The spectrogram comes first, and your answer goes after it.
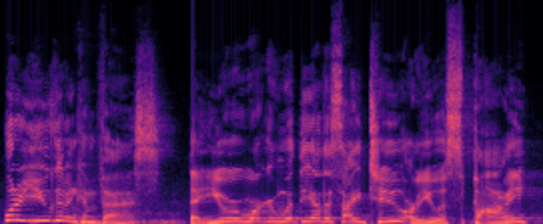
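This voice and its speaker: A man's voice: very high-pitched, lively intonation, fairly quick, fairly bright tone. A man streaming a game, giving casual, slangy, teasing reaction commentary. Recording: game music behind the voice.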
